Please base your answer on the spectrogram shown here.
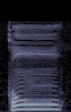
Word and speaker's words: composer: Okay, O and M together, after that a consonant, so it's the nasal on. Composer. Okay, you pronounce it Z here because you've got two vowels and only one S. Composer.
